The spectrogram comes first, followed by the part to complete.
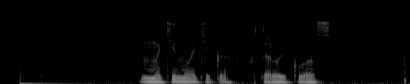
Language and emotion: Russian, neutral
